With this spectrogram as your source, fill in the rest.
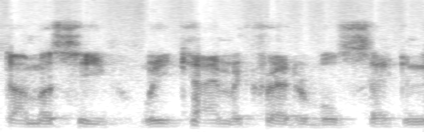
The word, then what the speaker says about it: Dumesny: MR DUMESNY: It's pronounced Dumesny.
